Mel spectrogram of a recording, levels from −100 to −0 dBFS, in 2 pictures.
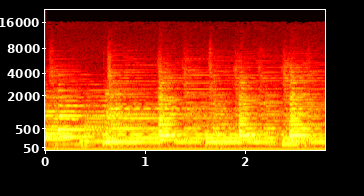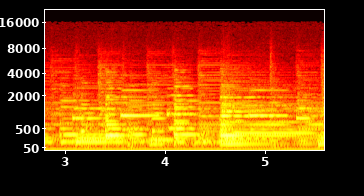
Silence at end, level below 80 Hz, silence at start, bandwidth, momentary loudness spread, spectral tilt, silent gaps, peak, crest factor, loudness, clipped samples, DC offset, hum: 0 s; -46 dBFS; 0 s; 14.5 kHz; 5 LU; -7 dB/octave; none; -2 dBFS; 16 dB; -18 LUFS; under 0.1%; 2%; none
